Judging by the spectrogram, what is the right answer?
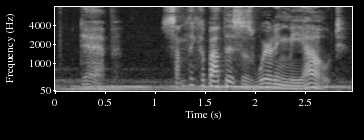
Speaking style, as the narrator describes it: I said hesitantly

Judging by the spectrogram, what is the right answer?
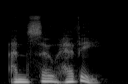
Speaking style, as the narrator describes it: she exclaimed, trying to raise it

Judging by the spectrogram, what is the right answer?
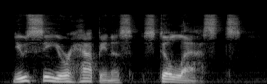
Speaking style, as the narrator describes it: said the captain bitterly to the young woman

